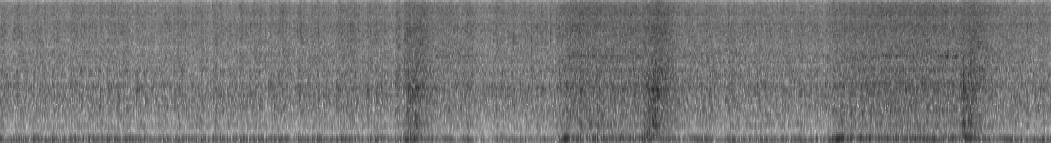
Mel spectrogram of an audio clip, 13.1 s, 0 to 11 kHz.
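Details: Freshly rebuilt 1970 Corvette LT1 350 V8 on a test stand, with a rebuilt and tuned Holley 4150 carburetor and Walker Dynamax mufflers. Deep, steady idle burble with three crisp revs that climb and settle back cleanly. Carburetor tuning sounds spot on.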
